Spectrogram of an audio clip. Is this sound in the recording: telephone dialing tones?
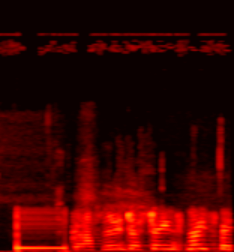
yes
